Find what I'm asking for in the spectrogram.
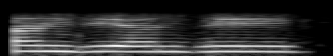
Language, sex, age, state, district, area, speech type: Punjabi, female, 30-45, Punjab, Kapurthala, urban, conversation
